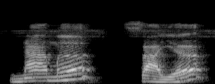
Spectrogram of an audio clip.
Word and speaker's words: nama saya: Do you mind just repeating again on the nama saya? All right. Nama saya. With the R at the back, the A sounds is like a sound.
